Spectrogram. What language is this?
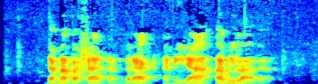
Catalan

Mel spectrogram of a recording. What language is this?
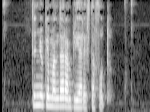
Galician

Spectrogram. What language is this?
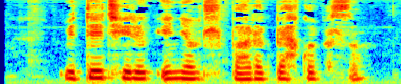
Mongolian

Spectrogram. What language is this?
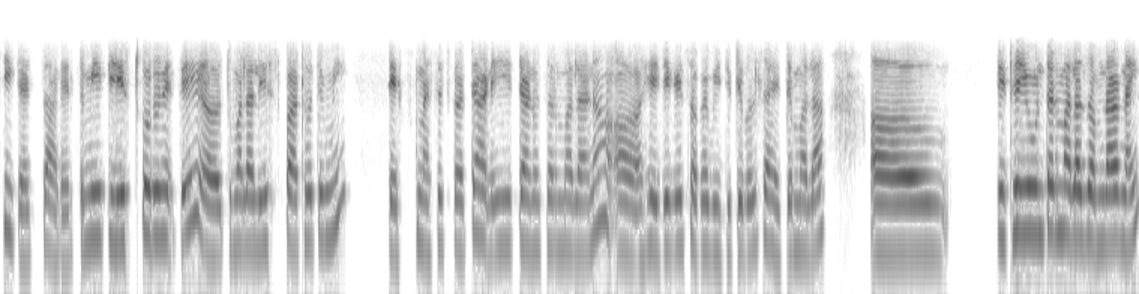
Marathi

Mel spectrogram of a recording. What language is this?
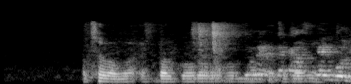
Bangla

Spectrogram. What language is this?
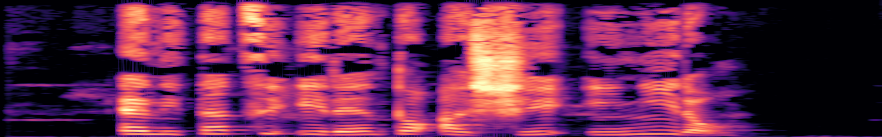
South Ucayali Ashéninka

